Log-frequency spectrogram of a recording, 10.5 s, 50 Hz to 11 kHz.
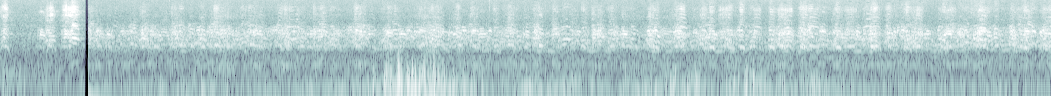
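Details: Morning commute of thousands of wild Barnacle, Greylag and White-fronted geese from IJsselmeer shallows to feeding fields near the Dutch village Gaat, October 2015: continuous chattering, cackling flock calls with a louder surge of honking around four seconds.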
